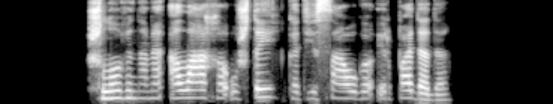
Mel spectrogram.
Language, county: Lithuanian, Panevėžys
